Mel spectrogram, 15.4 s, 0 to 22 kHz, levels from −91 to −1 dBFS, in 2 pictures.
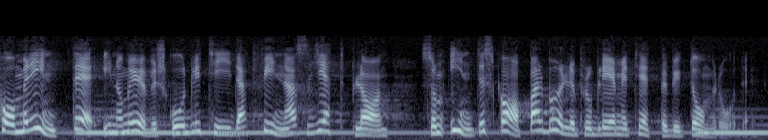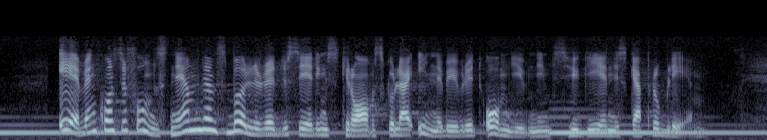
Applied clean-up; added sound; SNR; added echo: none; Bass guitar; 9 dB; none.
